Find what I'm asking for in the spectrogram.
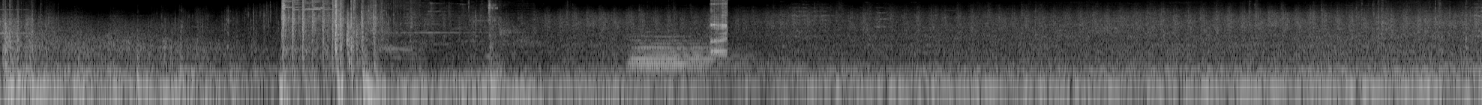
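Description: A train rolls past in the Call of Duty Warzone battle royale game, with a steady low rumble throughout, a burst of gunfire early on and a loud horn blast near the middle.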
